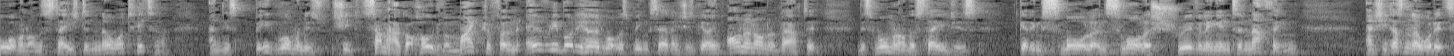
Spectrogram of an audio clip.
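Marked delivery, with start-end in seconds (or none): none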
